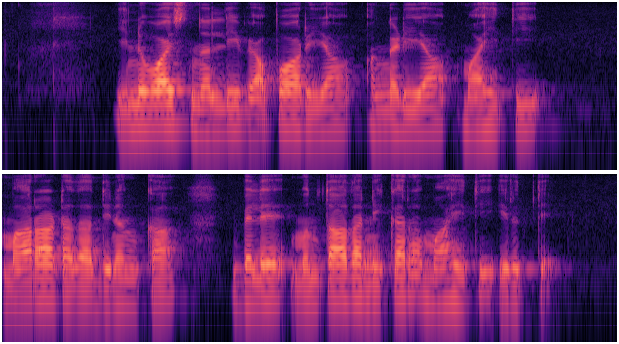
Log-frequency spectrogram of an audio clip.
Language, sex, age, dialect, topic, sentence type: Kannada, male, 60-100, Mysore Kannada, banking, statement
